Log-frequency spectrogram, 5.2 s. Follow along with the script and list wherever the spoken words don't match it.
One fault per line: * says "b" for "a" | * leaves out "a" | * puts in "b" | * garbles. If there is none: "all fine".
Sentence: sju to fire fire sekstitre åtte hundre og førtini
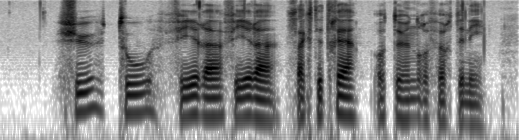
all fine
